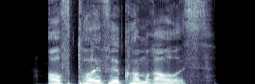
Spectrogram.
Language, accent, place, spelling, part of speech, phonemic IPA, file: German, Germany, Berlin, auf Teufel komm raus, adverb, /ˌʔaʊf ˈtɔʏfəl ˌkɔm ˈʁaʊs/, De-auf Teufel komm raus.ogg
- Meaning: by hook or by crook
